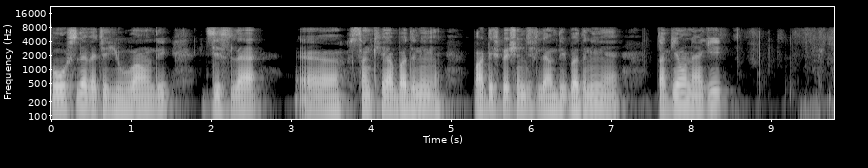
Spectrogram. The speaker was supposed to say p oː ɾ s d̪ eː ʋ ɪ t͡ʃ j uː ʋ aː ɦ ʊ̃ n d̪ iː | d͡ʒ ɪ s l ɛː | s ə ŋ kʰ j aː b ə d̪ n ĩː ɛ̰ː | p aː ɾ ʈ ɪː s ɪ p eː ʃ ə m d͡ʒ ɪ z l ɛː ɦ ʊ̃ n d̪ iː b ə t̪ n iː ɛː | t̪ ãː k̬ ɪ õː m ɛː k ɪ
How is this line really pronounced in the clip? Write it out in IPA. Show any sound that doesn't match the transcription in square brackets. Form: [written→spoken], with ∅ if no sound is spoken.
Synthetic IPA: p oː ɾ s d̪ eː ʋ ɪ t͡ʃ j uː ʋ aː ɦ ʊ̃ n d̪ iː | d͡ʒ ɪ s l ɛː | s ə ŋ kʰ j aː b ə d̪ n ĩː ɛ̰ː | p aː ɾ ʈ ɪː s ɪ p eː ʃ ə [m→n] d͡ʒ ɪ [z→s] l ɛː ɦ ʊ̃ n d̪ iː b ə [t̪→d̪] n iː ɛː | t̪ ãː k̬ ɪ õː [m→n] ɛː k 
